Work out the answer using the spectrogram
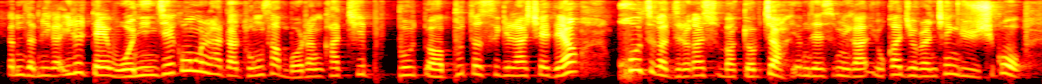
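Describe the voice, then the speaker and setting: A woman teaching English vocabulary in a recorded lecture, constantly addressing her students, repeating herself and leading pronunciation drills. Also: on the high side.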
